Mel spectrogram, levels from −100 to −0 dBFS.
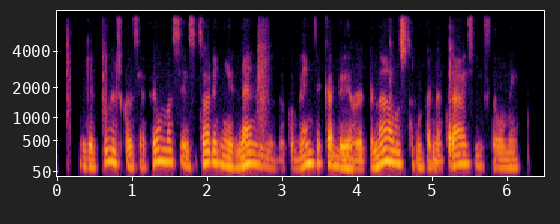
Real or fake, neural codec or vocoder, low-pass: fake; codec, 24 kHz, 6 kbps, HILCodec; 7.2 kHz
